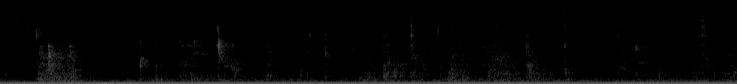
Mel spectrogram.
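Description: A person chewing a mouthful of vegan sausage in a bun: scattered soft mouth clicks, faint over a steady low hum.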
